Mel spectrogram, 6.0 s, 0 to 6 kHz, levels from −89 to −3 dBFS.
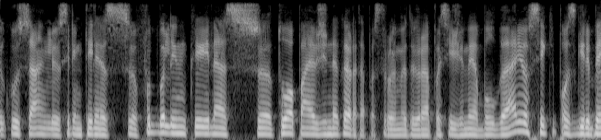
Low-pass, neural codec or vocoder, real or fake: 5.4 kHz; codec, 16 kHz in and 24 kHz out, 2.2 kbps, FireRedTTS-2 codec; fake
